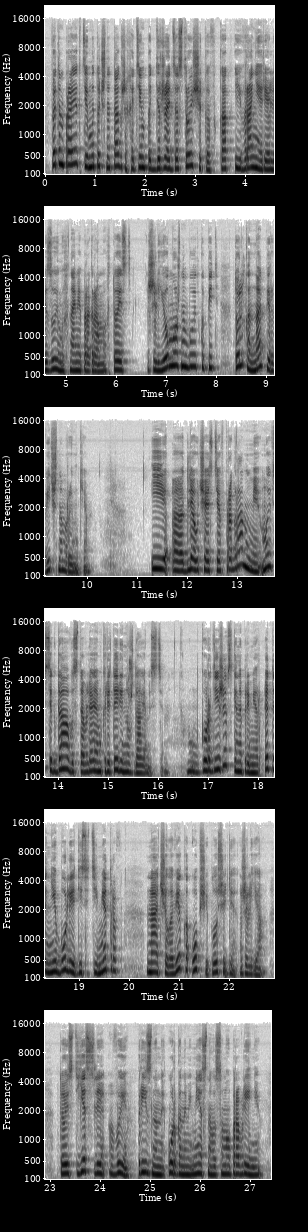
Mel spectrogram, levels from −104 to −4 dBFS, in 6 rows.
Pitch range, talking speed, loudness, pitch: 200-250 Hz, 125 wpm, -17 LUFS, 220 Hz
